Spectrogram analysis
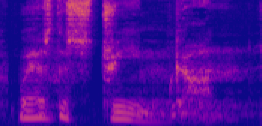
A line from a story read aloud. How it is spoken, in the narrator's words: she breathed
